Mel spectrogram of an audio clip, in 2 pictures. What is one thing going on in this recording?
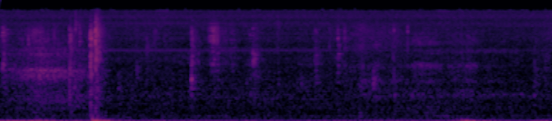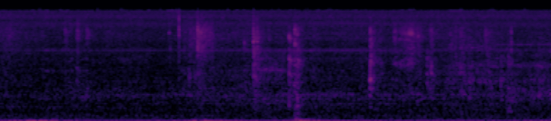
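Playing cards slap softly onto a table.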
